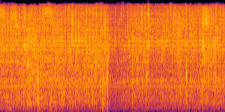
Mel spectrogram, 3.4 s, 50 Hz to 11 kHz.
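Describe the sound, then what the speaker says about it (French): Water rushes steadily into a calibrated 5-litre bucket from a pipe test rig during a flow-rate measurement, a continuous close gushing fill with a few brief splashes and no talk. "On va chronométrer la durée nécessaire pour remplir le seau de 5 litres."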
